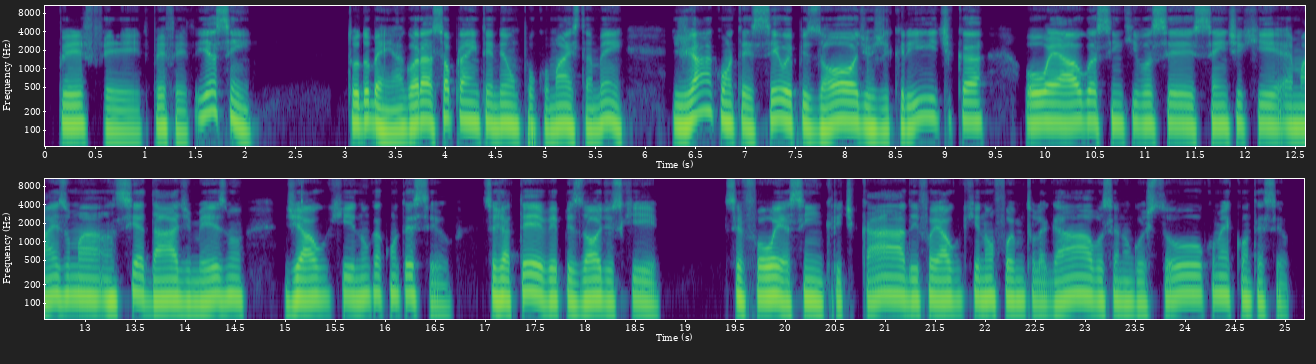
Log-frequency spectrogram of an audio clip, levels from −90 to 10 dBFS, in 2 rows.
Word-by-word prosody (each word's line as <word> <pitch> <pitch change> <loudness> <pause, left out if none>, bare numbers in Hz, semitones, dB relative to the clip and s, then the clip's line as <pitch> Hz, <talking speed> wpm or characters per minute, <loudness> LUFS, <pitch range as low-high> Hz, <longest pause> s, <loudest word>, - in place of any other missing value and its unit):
Perfeito, 115 -5 -1
perfeito. 115 -4 -3
E 175 +4 0
assim, 145 - 0 0.9
tudo 135 +1 +3
bem, 115 -6 +3
agora 130 +6 +4
só 155 +6 +1
pra 150 -1 +1
entender 135 -1 +1 0.2
pouco 120 -1 -6
mais 125 0 +2
também, 125 +2 -1 0.5
já 145 +11 +4
aconteceu 145 - +1
episódios 130 0 +3
de 110 0 -2
crítica? 145 +3 -1 0.4
Ou 135 +1 +4
é 140 0 +5
algo, 135 +2 +3
assim, 140 0 -1
que 130 +2 -6
você 130 0 0
sente 130 +1 -2
que 130 0 -2
é 125 0 -3
mais 125 +2 +1
uma 130 -1 +1
ansiedade 125 -1 0
mesmo, 125 +2 0 0.4
de 120 +3 +2
algo 125 0 +2
que 130 +1 -3
nunca 135 +2 -1
aconteceu? 125 -8 -4 0.3
Você 130 - -2
já 125 0 +4
teve 135 0 +2
episódios 120 -1 0
que 115 -5 -4 0.7
você 130 - 0
foi, 130 +2 +4
assim, 115 +1 0
criticado 125 +4 -2
e 120 - +1
foi 120 +1 0
algo 120 -1 +1
que 125 +1 -4
não 125 +1 +2
foi 125 0 -2
muito 120 -1 -4
legal, 125 +4 -1
você 120 0 -3
não 115 0 -2
gostou, 125 +6 -2
como 140 +1 -3
é 140 - +1
que 130 - -12
aconteceu? 110 -5 -5
125 Hz, 145 wpm, -19 LUFS, 120-135 Hz, 0.9 s, é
